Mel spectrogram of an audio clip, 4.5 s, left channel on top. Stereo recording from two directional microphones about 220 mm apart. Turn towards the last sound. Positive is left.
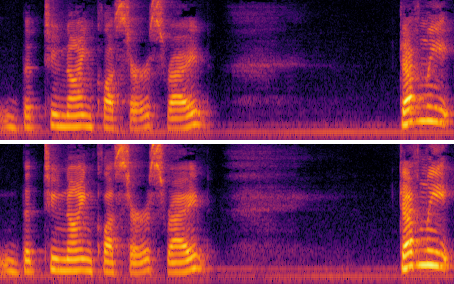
turn(degrees=-45)  # may be behind; listen again after turning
